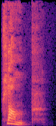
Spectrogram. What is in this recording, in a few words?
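"plump", British English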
